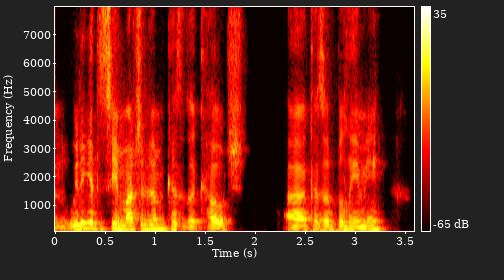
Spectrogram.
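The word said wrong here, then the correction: Bielema: Or am I saying that right? Bulimi or Bulima. – Bulima. I knew I was messing up a little bit, but Bulima.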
